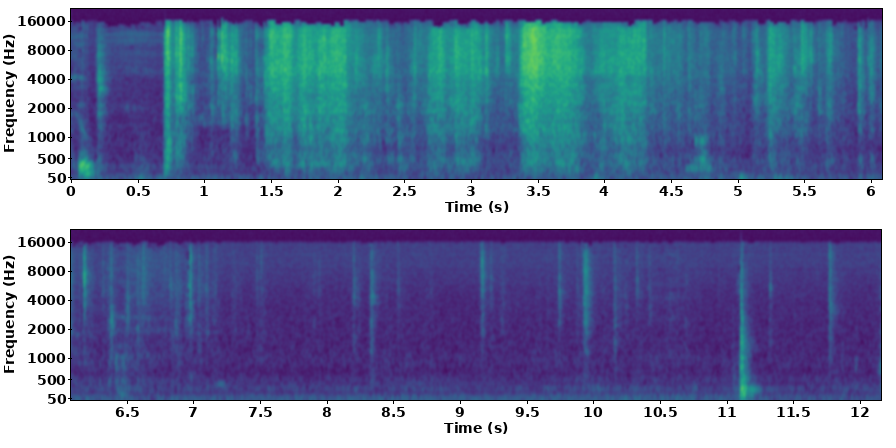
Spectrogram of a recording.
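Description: Crinkling and rustling of trading card packaging being handled for about the first five seconds, then a few light clicks and one short louder knock about eleven seconds in.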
